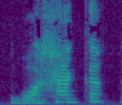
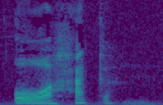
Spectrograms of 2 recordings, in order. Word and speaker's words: Oaxaca: Si se dice Oaxaca, no, es Oaxaca, ¿no? De pronunciación, repítelo.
